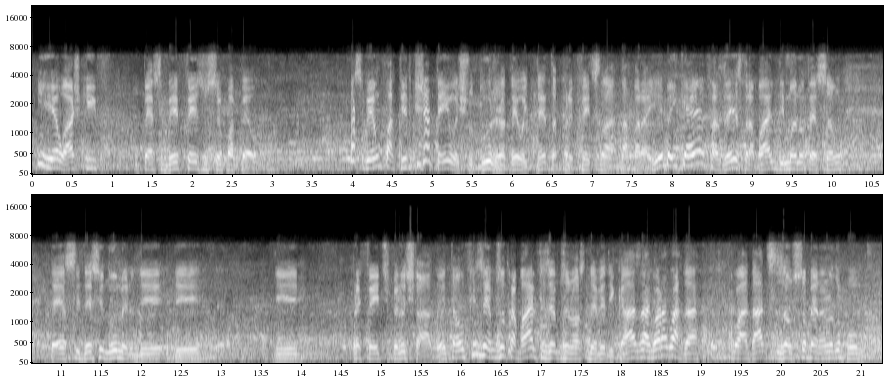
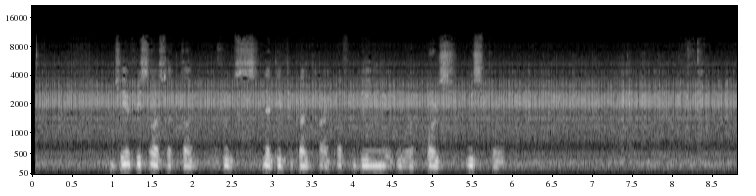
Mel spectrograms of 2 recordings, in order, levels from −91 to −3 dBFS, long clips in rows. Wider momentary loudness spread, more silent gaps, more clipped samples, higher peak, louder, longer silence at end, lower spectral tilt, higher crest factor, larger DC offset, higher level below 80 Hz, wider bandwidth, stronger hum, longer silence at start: second, 7 LU vs 11 LU; neither; neither; first, -2 dBFS vs -10 dBFS; first, -15 LUFS vs -28 LUFS; about the same, 0 s vs 0 s; about the same, -4.5 dB/octave vs -4 dB/octave; second, 14 dB vs 20 dB; neither; first, -64 dBFS vs -74 dBFS; second, 7.8 kHz vs 10 kHz; neither; about the same, 0 s vs 0.05 s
